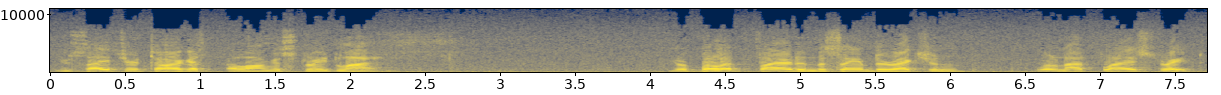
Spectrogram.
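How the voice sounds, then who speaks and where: This is a hissy, low-quality recording of an American man narrating a scripted training film in the style of a 1940s-50s newsreel, speaking as a military gunnery instructor. His voice sits on the high side, animated and a little bright, yet his delivery stays formal, measured and instructive.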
